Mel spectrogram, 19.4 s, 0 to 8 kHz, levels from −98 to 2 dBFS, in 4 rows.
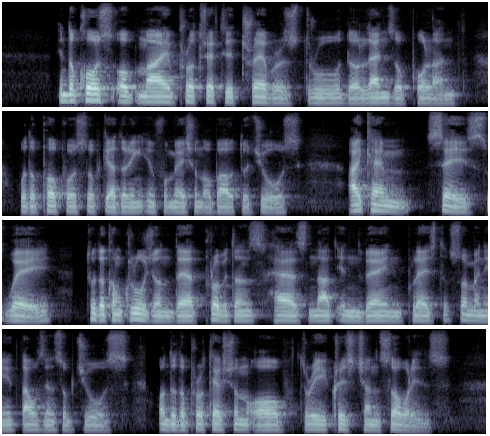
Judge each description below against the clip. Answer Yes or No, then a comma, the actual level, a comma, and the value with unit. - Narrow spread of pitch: Yes, narrow, 1.8 semitones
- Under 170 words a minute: Yes, average, 145 wpm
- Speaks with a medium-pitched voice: No, very low, 95 Hz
